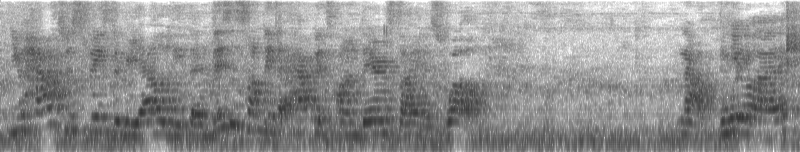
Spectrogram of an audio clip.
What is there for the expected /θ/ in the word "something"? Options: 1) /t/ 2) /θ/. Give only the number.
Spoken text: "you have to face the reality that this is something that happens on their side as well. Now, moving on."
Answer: 2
